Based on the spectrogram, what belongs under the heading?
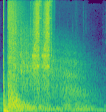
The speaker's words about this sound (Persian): تیر چهارم شلیک میشه به پشت کندی برخورد میکنه و بعد از رد شدن از بدن اون وارد بدن کانلی میشه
